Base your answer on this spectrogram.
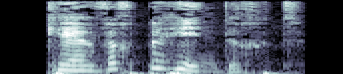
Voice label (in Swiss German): "kerwerbehindert", alsace; medecine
